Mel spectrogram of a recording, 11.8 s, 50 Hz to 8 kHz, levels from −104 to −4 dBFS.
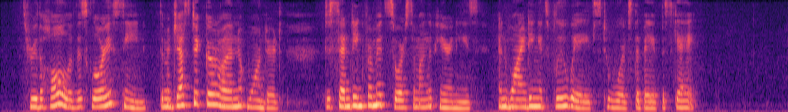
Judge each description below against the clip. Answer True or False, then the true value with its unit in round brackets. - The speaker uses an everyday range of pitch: True (3.6 semitones)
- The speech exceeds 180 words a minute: False (140 wpm)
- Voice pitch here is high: True (205 Hz)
